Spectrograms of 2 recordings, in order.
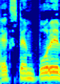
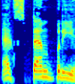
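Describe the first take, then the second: First: The word ends in a 'po-ray' sound. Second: The word ends in a 'puh-ree' sound. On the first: The speaker calls it wrong. "कुछ लोग इसे एक्सटेम्पोरे भी बोलते हैं" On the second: The speaker calls it right. "इस शब्द का सही उच्चारण एक्सटेम्परी है"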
